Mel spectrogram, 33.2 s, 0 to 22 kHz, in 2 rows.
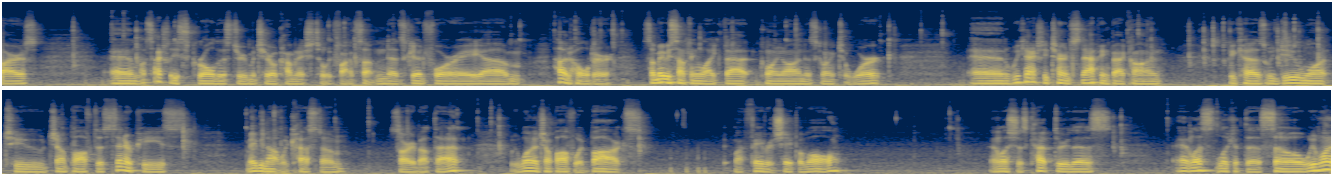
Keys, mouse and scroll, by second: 1.9 ctrl+click, 2.3-3.2 scroll up 3, 3.2-3.8 scroll down 1, 3.8 click, 4.0 q, 4.7 ctrl+click, 6.5 scroll down 2, 6.8 middle click, 7.1 scroll down 2, 7.3 shift+middle click, 8.2-8.9 scroll up 5, 8.9 q, 9.5 shift+click, 11.1 scroll down 2, 11.3 middle click, 13.2 click, 13.7 scroll down 1, 13.9 middle click, 15.0 w, 17.2 click, 18.7 ⊘, 20.7 middle click, 21.4 d, 22.1 click, 22.4 middle click, 23.3 ctrl+click, 31.1 middle click.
